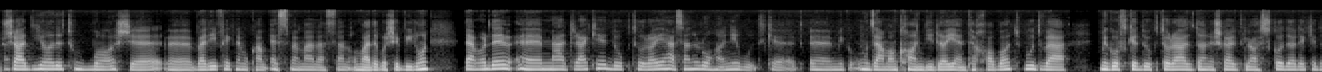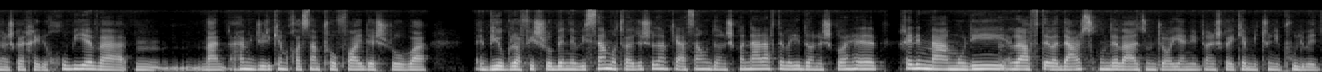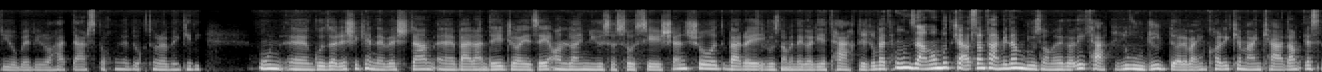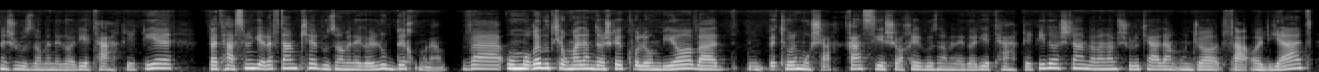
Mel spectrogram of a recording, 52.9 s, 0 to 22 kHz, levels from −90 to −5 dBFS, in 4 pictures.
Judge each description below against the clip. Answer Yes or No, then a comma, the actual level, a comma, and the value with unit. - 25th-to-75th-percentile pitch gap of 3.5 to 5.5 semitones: No, average, 3.0 semitones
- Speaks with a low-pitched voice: No, medium, 175 Hz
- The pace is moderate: No, fast, 170 wpm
